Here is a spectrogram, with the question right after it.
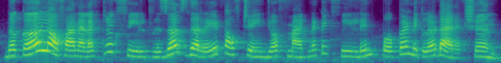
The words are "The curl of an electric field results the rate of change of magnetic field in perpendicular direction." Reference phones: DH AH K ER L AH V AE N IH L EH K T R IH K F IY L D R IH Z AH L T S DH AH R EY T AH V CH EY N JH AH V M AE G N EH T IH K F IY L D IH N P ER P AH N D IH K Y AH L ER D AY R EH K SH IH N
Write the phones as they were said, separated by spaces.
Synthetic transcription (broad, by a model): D AH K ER L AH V AE N IH L EH K T R IH K F IY L D R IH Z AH L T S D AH R EY T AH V CH EY N JH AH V M AE G N EH T IH K F IY L D IH N P ER P AH N D IH K Y AH L ER D AY R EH K SH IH N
